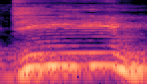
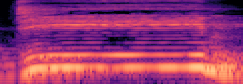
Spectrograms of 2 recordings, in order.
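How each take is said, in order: First: জিম said higher and thin, like a whistle; the faulty thin জিম to avoid; thin wrong jim. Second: জিম chanted heavy with a long vowel; the right heavy জিম, stretched; correct jim. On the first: Teacher shows the thin whistling জিম mistake. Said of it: "জিম যেন না হয়ে যায়". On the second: Teacher gives the correct heavy drawn জিম. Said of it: "জিমে তিন আলিফ টান দিতে হবে". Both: Shown as a demonstration.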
